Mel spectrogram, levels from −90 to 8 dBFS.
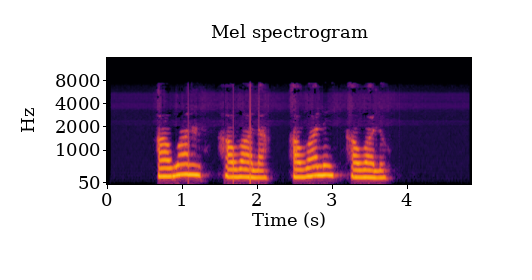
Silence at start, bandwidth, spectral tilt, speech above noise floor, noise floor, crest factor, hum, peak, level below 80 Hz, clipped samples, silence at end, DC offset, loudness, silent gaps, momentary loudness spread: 0.65 s; 7.6 kHz; -9 dB/octave; 47 dB; -60 dBFS; 14 dB; 50 Hz at -35 dBFS; 0 dBFS; -52 dBFS; under 0.1%; 1.1 s; under 0.1%; -13 LUFS; none; 10 LU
